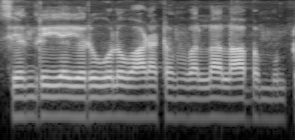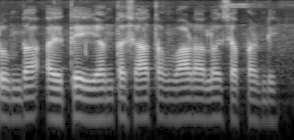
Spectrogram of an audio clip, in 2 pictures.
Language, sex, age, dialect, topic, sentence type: Telugu, male, 18-24, Southern, agriculture, question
